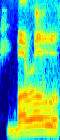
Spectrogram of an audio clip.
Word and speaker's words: borrow: better and this one borrow borrow a few borrowed a few the few borrowed a few borrowed a few borrowed a few this one here this o is more like ba borrow borrow W borrowed a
